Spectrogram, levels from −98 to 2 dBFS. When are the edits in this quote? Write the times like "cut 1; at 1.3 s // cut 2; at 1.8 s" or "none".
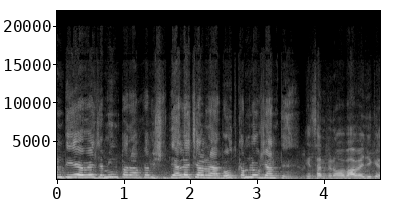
cut 1; at 3.8 s

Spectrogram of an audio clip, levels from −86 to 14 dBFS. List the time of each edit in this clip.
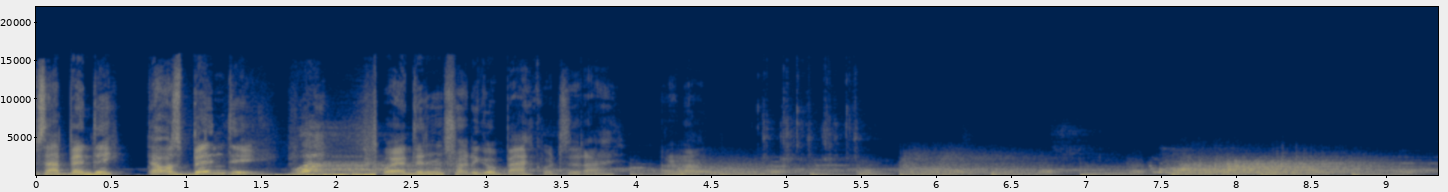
cut 1; at 2.1 s

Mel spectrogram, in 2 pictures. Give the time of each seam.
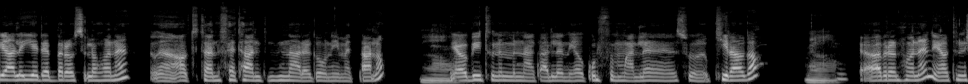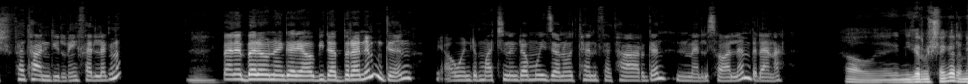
none

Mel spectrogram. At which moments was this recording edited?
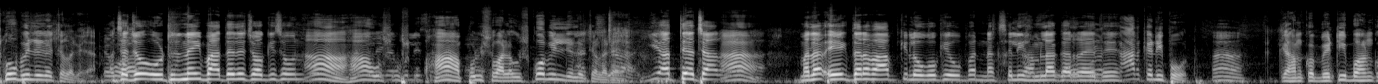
none

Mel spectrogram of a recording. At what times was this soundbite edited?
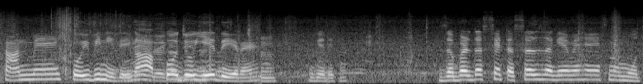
cut 1; at 2.6 s

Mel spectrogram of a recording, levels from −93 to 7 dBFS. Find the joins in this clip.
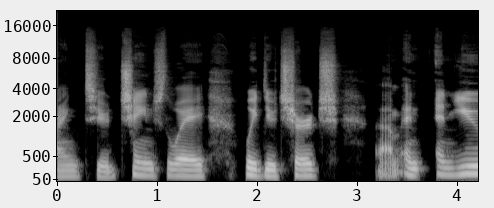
none

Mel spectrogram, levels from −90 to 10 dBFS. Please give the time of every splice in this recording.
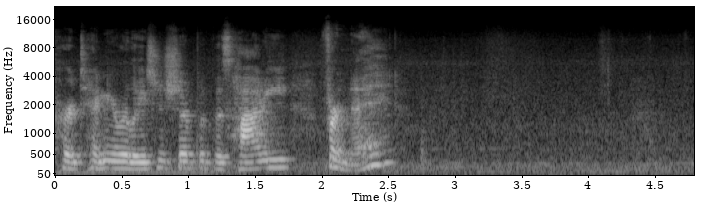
none

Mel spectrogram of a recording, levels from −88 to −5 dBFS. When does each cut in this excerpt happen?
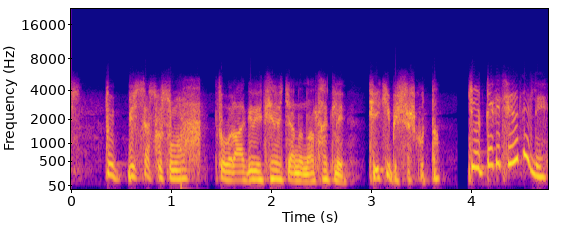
cut 1; at 2.9 s // cut 2; at 3.8 s

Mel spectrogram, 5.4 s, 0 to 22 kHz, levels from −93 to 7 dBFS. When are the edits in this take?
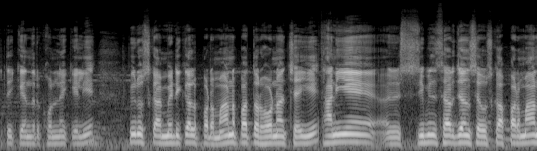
cut 1; at 3.2 s

